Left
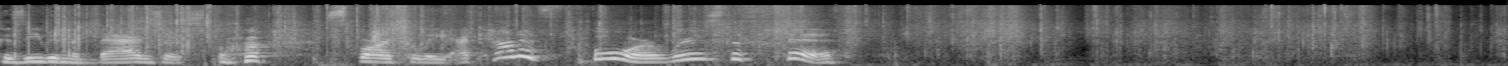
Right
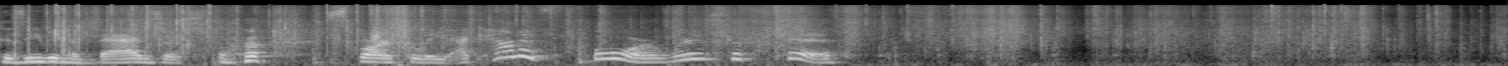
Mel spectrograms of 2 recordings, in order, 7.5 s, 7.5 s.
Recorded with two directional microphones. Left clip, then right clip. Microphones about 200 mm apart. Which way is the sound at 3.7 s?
50° left (ahead or behind).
